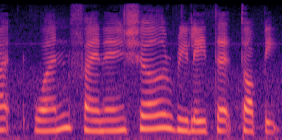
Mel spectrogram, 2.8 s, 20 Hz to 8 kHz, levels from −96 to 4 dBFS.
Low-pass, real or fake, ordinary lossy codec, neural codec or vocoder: 7.2 kHz; real; MP3, 48 kbps; none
